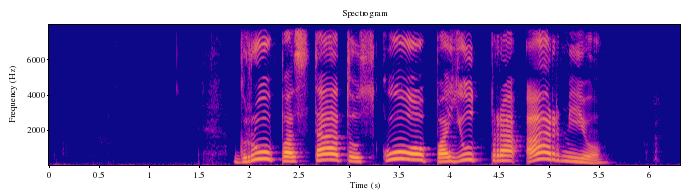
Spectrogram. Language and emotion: Russian, positive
